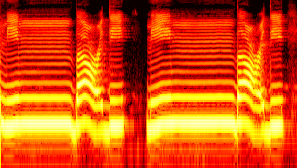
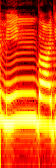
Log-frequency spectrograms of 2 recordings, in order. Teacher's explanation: اگر تو تنوین کے بعد آ رہا ہے تو نون کی آواز، تنوین کی جو نون کی آواز ہے جیسے ان، تو اس نون کی آواز کو میم میں بدل دیا جائے گا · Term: اقلاب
